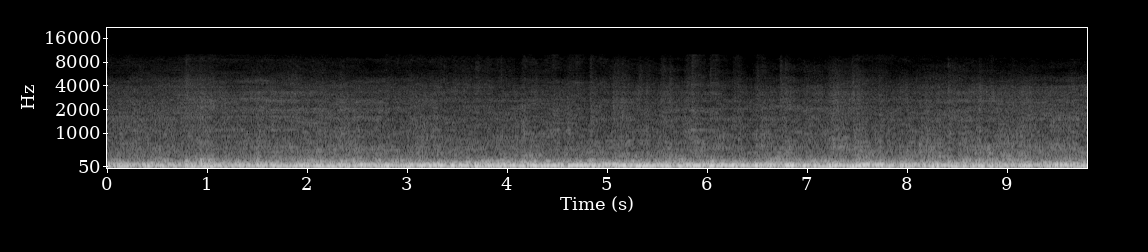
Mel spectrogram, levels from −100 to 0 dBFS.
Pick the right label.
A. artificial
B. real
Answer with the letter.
A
